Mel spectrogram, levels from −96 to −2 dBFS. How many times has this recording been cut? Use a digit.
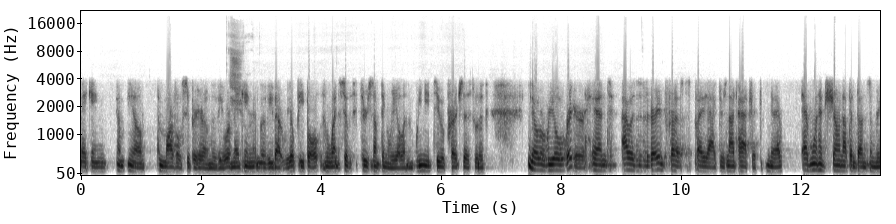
1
